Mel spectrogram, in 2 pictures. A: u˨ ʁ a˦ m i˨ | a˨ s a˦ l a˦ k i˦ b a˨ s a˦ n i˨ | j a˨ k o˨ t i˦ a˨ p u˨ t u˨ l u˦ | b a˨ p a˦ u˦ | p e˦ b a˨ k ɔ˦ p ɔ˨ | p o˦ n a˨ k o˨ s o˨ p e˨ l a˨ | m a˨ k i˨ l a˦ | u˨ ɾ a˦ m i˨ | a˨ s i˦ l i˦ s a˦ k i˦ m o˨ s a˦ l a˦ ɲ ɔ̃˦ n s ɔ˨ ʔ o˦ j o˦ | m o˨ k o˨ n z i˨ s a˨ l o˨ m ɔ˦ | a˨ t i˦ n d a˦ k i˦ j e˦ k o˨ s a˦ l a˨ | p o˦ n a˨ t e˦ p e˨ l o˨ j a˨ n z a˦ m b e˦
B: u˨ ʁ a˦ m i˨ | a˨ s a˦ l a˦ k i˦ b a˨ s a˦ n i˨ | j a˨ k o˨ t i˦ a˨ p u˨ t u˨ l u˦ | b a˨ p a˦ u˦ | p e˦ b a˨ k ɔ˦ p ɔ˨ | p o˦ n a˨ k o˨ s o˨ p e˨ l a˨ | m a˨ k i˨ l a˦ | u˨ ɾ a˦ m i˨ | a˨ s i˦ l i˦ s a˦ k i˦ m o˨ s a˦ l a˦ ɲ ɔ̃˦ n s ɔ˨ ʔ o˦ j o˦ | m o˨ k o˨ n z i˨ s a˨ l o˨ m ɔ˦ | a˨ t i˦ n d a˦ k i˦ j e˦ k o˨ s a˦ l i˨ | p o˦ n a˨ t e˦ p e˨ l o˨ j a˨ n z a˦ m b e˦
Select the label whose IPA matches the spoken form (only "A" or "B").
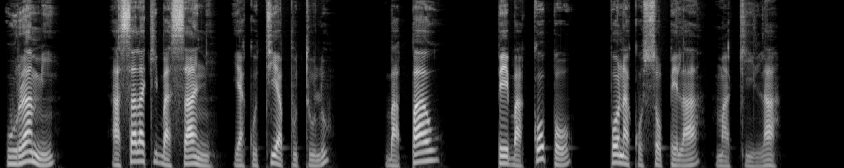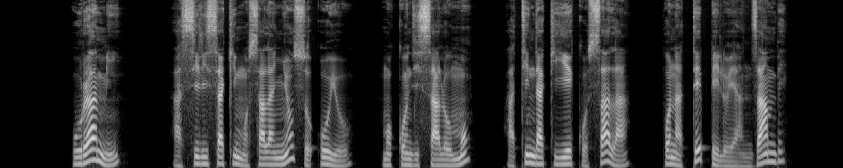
A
